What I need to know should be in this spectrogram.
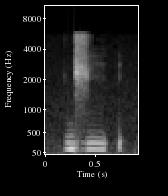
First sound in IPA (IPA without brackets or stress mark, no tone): d͡ʒ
